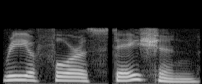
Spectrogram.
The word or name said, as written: reafforestation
